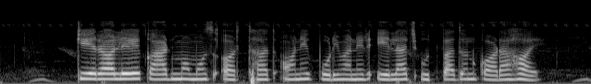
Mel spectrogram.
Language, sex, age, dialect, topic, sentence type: Bengali, female, 18-24, Standard Colloquial, agriculture, question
